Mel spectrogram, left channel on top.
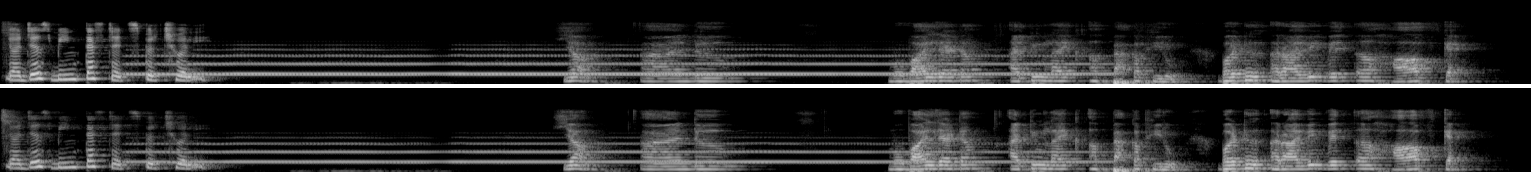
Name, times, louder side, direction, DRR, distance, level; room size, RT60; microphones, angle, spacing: voice 1, 0.1-2.1, left 4 dB, 70° left, 17 dB, 0.6 m, -21 dB
Wind instrument woodwind instrument, 1.1-11.2, left 4 dB, 45° left, 1.1 m, -28 dB
voice 2, 5.6-5.9 6.4-7.3 8.9-9.8 10.1-11.8 12.2-14.5, right 2 dB, 65° right, 1 dB, 2.0 m, -23 dB
29.0 x 11.5 x 3.3 m, 0.78 s
head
